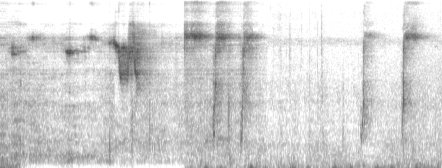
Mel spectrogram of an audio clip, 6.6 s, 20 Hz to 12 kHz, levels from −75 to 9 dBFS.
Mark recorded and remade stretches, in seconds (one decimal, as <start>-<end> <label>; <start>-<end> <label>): 0.0-4.0 remade; 4.0-6.6 recorded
